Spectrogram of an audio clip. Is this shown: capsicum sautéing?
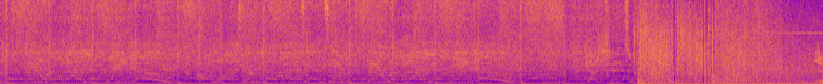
no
